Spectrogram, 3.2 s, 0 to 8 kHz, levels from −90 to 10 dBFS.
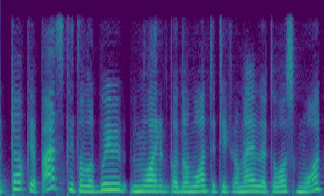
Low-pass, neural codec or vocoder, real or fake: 7.2 kHz; codec, 16 kHz, 0.5 kbps, FreqCodec, larger model; fake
